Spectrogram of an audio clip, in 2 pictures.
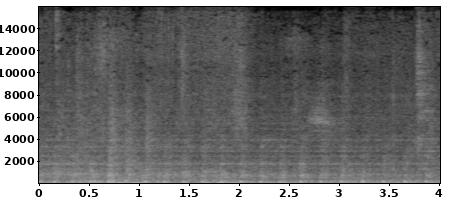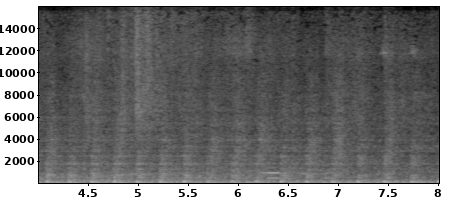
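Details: E721-series train running between Nagamachi and Taishido: a steady, rapid low thump about five times a second over the rolling rumble, beating with wheel rotation; bad underfloor noise from a wheel flat.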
